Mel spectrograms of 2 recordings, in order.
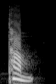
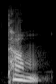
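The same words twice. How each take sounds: Both takes have the same delivery.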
